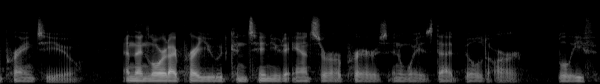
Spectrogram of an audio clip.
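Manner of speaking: soft, low, earnest prayer voice; hushed closing prayer, unhurried. Acted. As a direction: pray it quietly to God. Opening prayer before the talk.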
